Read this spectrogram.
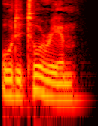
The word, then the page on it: auditorium: British English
